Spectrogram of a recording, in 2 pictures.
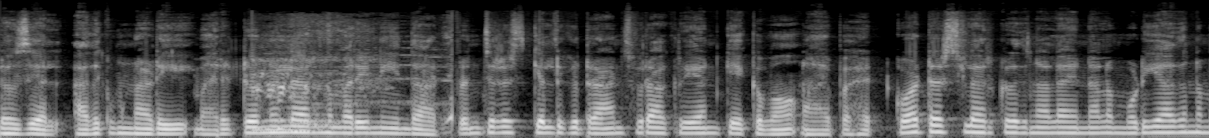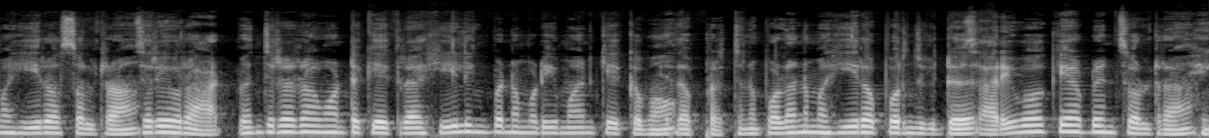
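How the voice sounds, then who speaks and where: A man's fairly high-pitched voice with fairly even intonation, a dry, close sound with no echo and noticeable background noise. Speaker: anime recap narrator. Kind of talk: anime story recap narration. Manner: casual, conversational.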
